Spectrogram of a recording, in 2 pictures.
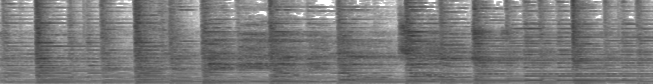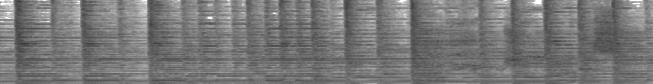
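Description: Steel-string acoustic guitar strummed in a steady rhythm, with a man singing along.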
